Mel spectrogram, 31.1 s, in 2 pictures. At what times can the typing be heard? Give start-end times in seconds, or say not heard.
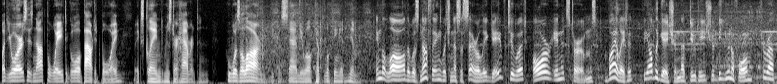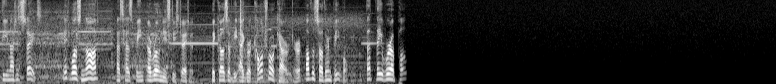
not heard.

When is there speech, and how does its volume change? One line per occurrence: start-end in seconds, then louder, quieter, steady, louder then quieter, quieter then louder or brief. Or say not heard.
0.0-23.6 steady.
